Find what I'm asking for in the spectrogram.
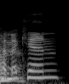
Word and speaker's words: pemmican: It's called like pemmican, I believe it's called. – Oh, yeah. – Pemmican. I can't pronounce it fully. – I know. Is that the pemmican? P-E-M-M-I-C-A-N.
